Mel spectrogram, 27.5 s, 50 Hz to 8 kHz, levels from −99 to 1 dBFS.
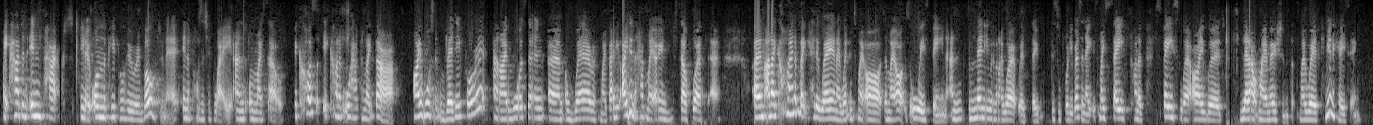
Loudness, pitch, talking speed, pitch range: -18 LUFS, 215 Hz, 215 wpm, 195-255 Hz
